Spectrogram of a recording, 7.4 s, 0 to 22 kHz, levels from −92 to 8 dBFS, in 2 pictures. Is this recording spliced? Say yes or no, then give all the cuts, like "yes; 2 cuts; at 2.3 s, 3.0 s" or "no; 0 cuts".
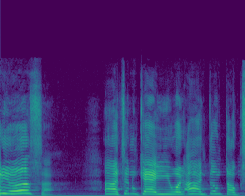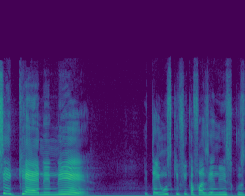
yes; 1 cut; at 3.6 s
